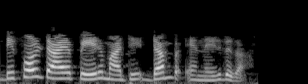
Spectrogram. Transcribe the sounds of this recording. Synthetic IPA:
ɖifo̞ːlʈaːjɐpe̞ːɾumaːtːɨɖɐmbe̞nːe̞ɻuðuɣɐ̰

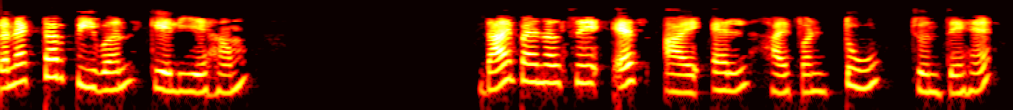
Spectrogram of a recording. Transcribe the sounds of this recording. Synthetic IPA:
kəneːk̚ʈəɾpiːʋənkelieɦɐm | ɖ̪aːẽpɛːnəlseɛsaːiɛlhaːɪpʰə̃nʈuː | t͡ʃʊnt̪eɦɛ̃ː

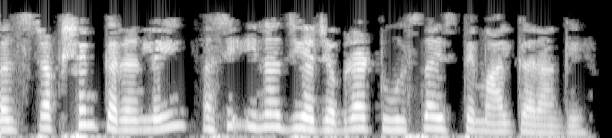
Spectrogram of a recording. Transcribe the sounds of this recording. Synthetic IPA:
ənsʈɾəkʃənkɐɾəɽ̃ləiɐsĩʔɪnãd͡ʑijãd͡ʒɐbɾaʈuːlsd̪aɪst̪eːmaːlkɐɾãːŋɡeː

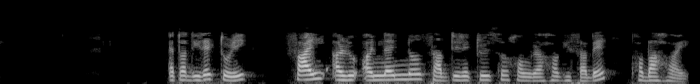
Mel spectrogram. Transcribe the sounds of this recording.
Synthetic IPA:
ɛtadiɹɛk̚tɔɹik̚ | fʰajlaɹuʔɔjnːajnːɔsap̚diɹɛk̚tɔɹisɔɹxɔŋɡɹaxɔkɦisabɛ | pʰɔbaɦɔj

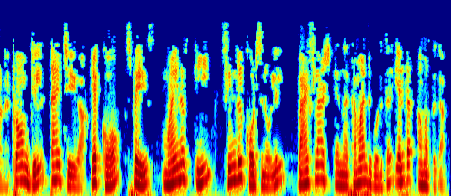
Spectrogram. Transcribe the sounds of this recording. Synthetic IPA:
ɳɨpro̞ːmtilʈɐjpt͡ɕejːuɣɐ̰ekːo̞ːspejs | mɐjnɐsi | siŋɡɐɭko̞ːʈsinuɭːil | baːkslaːʂe̞nːɐkɐmaːndɨkoɽut̪ːɨenɖɐɐmɐrt̪uɣɐ̰

